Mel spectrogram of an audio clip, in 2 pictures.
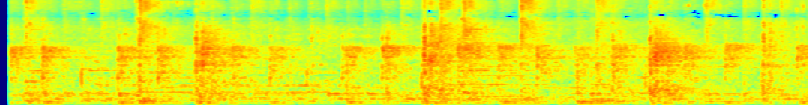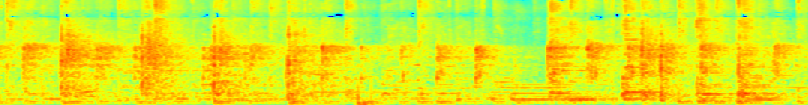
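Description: Live flamenco: acoustic guitar and a cajón, with a dancer's footwork rapping sharply on a portable wooden board several times a second.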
